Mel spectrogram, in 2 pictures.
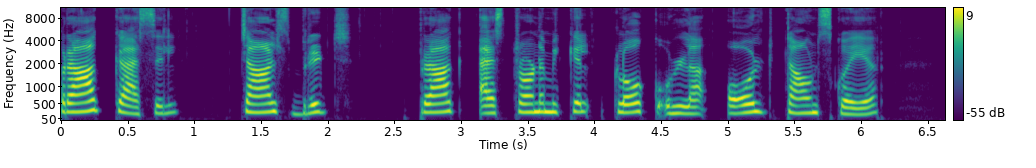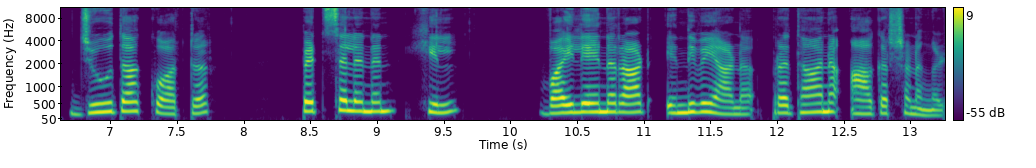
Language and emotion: Malayalam, neutral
